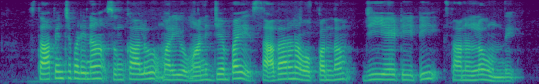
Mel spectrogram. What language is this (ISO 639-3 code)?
tel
